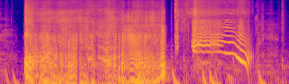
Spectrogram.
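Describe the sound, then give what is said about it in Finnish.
A voice imitates a long, loud, sputtering fart, blowing a raspy buzzing noise for several seconds and ending with a rising, wavering squeal, with no words spoken. “Päästää aivan valtavan pierun, ja sen jälkeen kääntyy vaan ympäri ja jatkaa takas ovesta ulos.”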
